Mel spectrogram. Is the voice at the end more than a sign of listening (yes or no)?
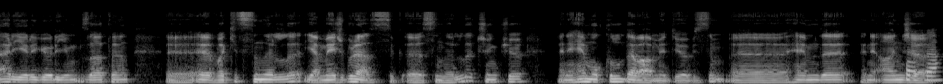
no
